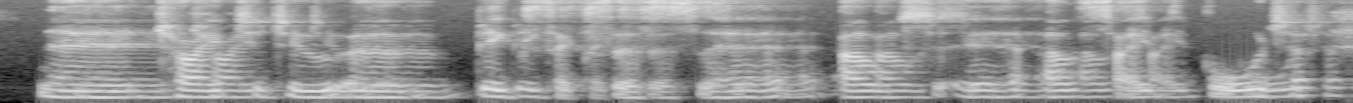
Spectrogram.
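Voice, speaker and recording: Over noticeable background noise, the voice speaks at a very slow pace in a monotone, flat intonation. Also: woman, medium pitch for a woman. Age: 60s. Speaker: musician. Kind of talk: panel discussion. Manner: halting.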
